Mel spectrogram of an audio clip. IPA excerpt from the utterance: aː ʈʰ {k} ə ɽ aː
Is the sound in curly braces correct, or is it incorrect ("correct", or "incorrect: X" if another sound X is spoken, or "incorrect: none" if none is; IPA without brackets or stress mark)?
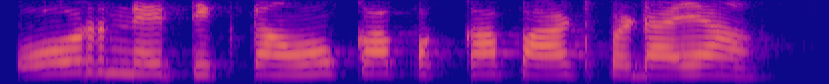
incorrect: p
